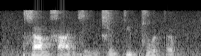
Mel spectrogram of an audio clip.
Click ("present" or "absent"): absent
